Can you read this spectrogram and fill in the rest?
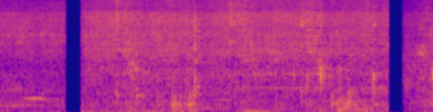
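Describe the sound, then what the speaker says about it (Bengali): Potatoes frying in oil seasoned with salt and turmeric, a steady close sizzle with occasional stirring scrapes, broken by two brief silent gaps. "তেলে একটু নুন হলুদ দিয়ে আলুটাও ভেজে নেব"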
